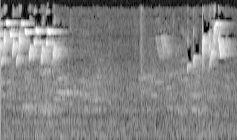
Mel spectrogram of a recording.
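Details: Ouidani Marrakchi European goldfinch from Morocco: an opening second of quick, bright twittering, a quiet gap, then a rising phrase of chirps and tinkling notes near the end.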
